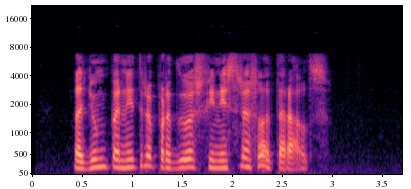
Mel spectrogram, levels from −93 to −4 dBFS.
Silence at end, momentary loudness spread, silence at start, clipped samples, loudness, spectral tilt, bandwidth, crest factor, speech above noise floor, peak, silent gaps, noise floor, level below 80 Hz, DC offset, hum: 0.75 s; 5 LU; 0.4 s; under 0.1%; -25 LUFS; -4.5 dB/octave; 7.2 kHz; 24 dB; 46 dB; -4 dBFS; none; -71 dBFS; -66 dBFS; under 0.1%; none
